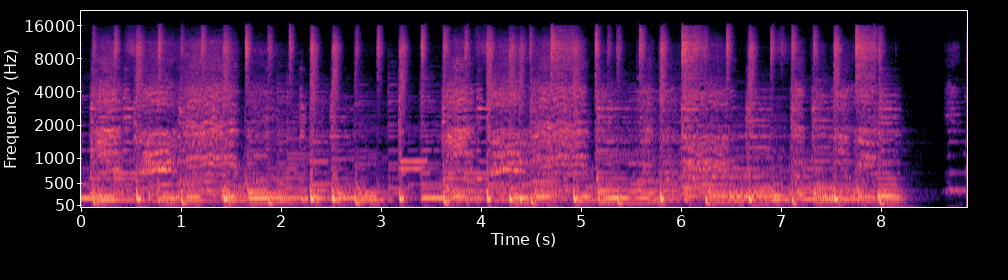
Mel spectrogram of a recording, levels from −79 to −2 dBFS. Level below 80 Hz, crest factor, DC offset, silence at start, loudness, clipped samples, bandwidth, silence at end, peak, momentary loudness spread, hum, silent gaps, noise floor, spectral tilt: -48 dBFS; 18 dB; under 0.1%; 0 s; -22 LUFS; under 0.1%; 17 kHz; 0 s; -4 dBFS; 4 LU; none; none; -44 dBFS; -4 dB/octave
